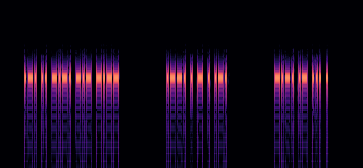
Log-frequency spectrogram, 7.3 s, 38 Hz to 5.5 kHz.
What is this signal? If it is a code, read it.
Morse code, heard as a keyed tone, about 34 wpm, 550 Hz. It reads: RICKY PETER CASE
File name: Ultimate Word List / 35WPM Ultimate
